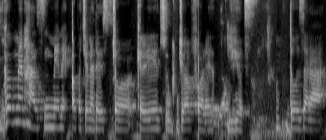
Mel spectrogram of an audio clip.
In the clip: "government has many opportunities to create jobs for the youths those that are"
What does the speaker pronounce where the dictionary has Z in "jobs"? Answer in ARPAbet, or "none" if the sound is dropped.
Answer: none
